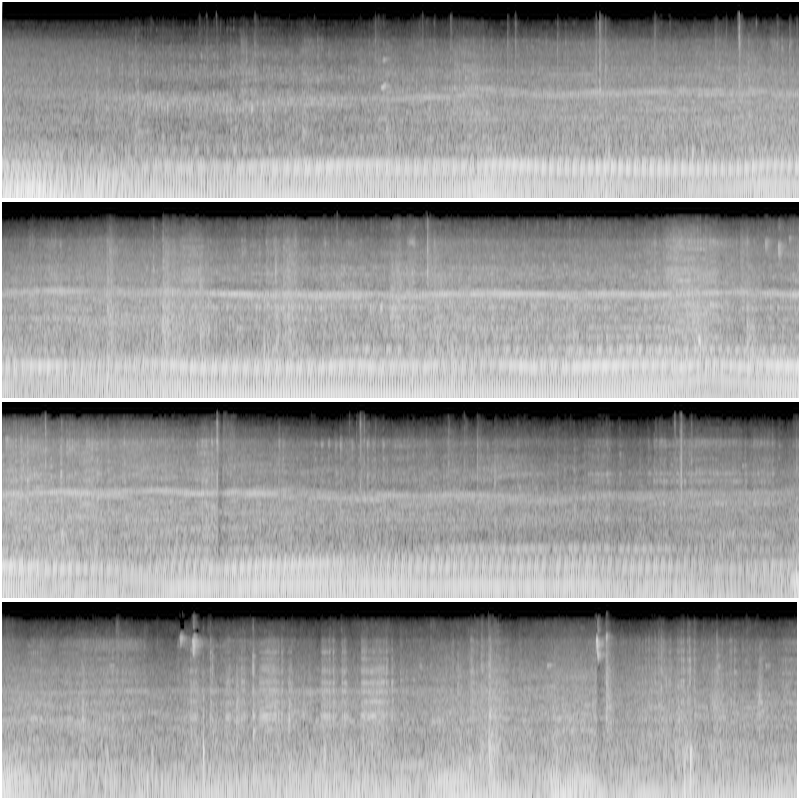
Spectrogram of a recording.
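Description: Rock-crawling buggy engines working under load, revving up and falling back again and again as the rigs climb a rock ledge. A steady high whine sits over the engine for much of the time, with scattered knocks.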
